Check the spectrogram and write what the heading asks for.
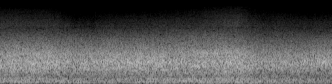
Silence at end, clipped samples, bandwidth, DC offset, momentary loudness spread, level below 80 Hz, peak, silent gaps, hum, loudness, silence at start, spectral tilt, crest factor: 0 s; under 0.1%; 16.5 kHz; under 0.1%; 4 LU; -42 dBFS; -6 dBFS; none; none; -19 LUFS; 0 s; -5 dB/octave; 14 dB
